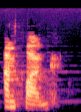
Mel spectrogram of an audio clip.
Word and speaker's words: Unpluq: We talked about this briefly before, but how do you pronounce the name of the company? – Unplug. – As if it were a G.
